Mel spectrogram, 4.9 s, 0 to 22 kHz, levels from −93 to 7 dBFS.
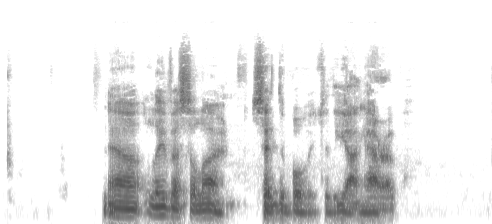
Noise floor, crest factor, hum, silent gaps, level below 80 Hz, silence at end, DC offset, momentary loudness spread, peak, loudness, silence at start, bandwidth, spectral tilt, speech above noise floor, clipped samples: -85 dBFS; 20 dB; none; none; -64 dBFS; 0.95 s; under 0.1%; 8 LU; -12 dBFS; -30 LUFS; 0.05 s; 11.5 kHz; -4.5 dB/octave; 55 dB; under 0.1%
